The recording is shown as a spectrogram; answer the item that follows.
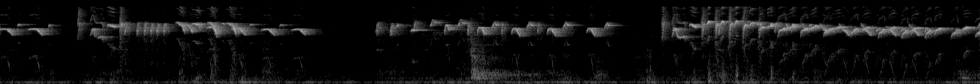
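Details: Kolibri wulung or muncang sunbird in lively full song: quick high chirping phrases and sharp trills in dense bursts, broken by two brief silences, the last phrase a long run of repeated notes; faint low hum beneath.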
